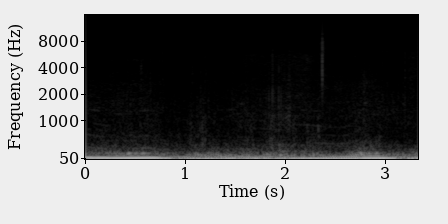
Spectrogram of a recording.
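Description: The engine of a Mark III car, just started, runs with a loud, deep, steady rumble that eases slightly after the first second and holds, with no talking.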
